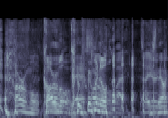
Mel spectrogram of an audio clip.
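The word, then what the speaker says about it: Corrimal: Coramal.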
